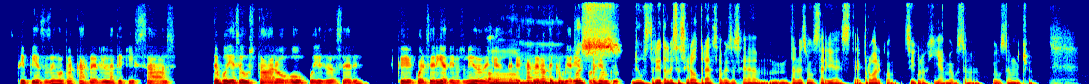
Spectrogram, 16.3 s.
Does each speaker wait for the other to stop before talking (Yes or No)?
No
